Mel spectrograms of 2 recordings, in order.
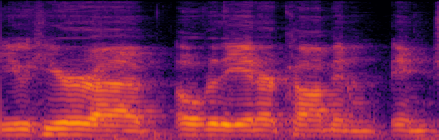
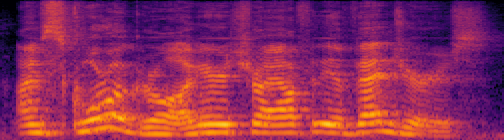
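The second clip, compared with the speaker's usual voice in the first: put-on higher, louder eager teen announcement; very excited; 6 semitones higher, 8 dB louder than usual. Squirrel Girl to Iron Man at her tryout, very excited. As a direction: introduce yourself like an excited tryout hopeful. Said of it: "Very excited".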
